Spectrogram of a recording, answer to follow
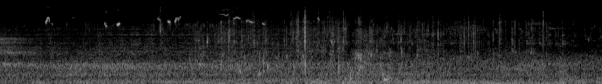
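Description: A small catfish being reeled in on a spinning rod: water splashing and trickling as the fish is drawn through the shallows and lifted out, with a few sharp clicks.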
